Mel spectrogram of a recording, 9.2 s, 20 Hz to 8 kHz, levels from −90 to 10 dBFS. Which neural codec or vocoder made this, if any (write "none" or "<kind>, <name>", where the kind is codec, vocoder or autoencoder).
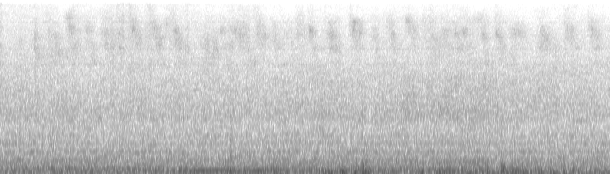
codec, DAC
